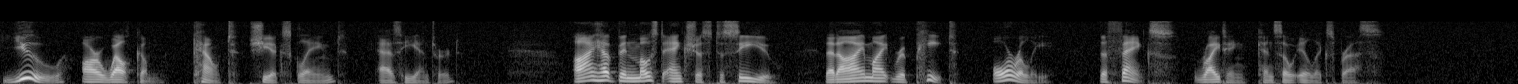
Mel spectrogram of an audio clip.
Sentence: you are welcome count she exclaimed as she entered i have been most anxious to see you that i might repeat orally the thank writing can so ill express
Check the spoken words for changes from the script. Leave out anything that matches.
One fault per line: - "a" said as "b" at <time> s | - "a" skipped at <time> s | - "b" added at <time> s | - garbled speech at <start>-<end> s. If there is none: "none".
- "she" said as "he" at 4.0 s
- "thank" said as "thanks" at 11.1 s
